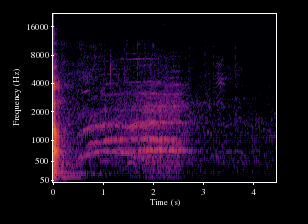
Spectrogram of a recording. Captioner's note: attendees cheering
